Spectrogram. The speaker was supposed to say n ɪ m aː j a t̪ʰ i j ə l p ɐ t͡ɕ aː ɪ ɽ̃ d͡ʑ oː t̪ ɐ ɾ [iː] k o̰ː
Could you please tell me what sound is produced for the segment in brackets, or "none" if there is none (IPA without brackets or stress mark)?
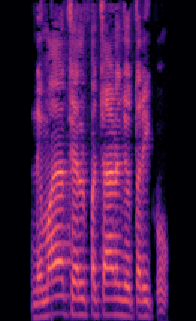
iː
